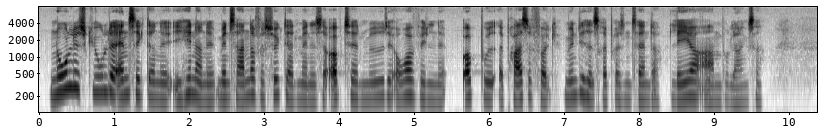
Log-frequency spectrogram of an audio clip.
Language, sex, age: Danish, female, 23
